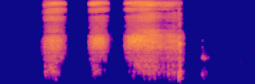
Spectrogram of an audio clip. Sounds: Sniff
